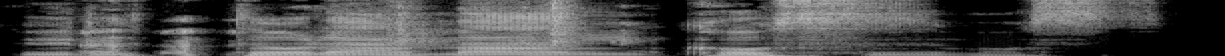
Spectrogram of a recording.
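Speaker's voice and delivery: very slow, drawn-out syllables; slow motion. Shown as a demonstration. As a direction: stretch each syllable slowly. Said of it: "ゆっくり言ってみるやつね".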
